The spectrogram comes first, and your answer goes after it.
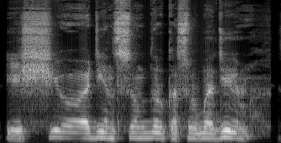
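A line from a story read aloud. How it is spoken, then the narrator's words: Hoarse voice. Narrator (Russian): сказал он хрипло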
